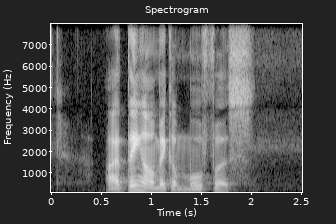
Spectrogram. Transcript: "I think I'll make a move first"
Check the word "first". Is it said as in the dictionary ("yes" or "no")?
no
